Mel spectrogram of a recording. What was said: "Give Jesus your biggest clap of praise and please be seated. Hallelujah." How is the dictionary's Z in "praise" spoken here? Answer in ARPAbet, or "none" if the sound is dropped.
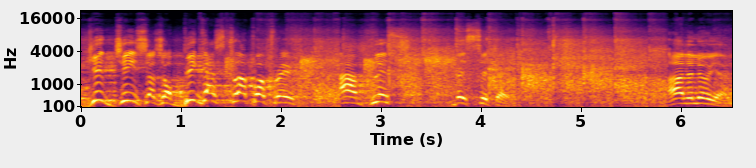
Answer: none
